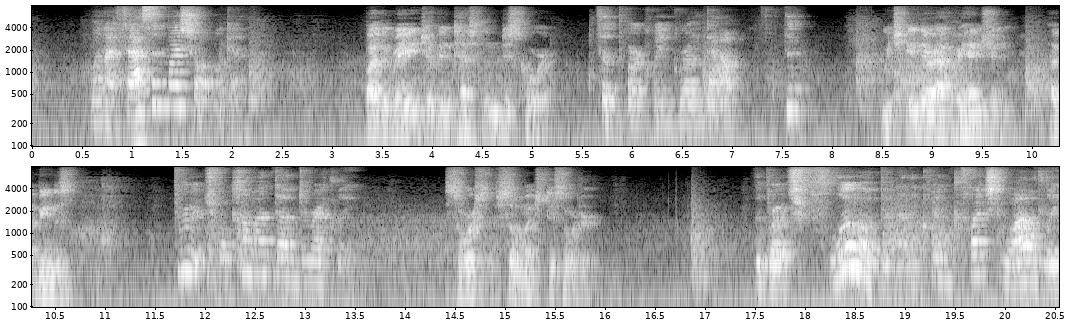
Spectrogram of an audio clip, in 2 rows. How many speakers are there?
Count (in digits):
2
